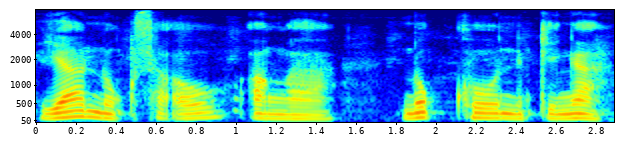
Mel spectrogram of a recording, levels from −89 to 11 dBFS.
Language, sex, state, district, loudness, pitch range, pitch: Garo, male, Meghalaya, North Garo Hills, -20 LUFS, 110-130 Hz, 120 Hz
